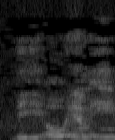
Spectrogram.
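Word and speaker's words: Dum: Not sure which deity that will be related to, but you also got like dome, like my dome, D-O-M-E, but it's not spelled like that. It's spelled D-U-M, dome.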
